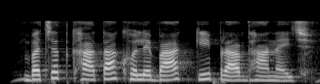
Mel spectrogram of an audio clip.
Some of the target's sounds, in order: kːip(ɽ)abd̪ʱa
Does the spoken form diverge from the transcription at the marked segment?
yes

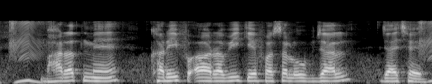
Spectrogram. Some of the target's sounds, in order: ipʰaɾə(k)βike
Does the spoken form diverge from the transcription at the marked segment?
yes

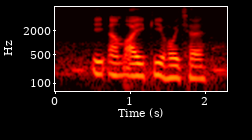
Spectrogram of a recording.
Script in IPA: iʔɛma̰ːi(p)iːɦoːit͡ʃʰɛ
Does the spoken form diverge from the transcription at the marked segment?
yes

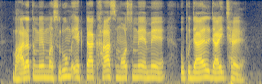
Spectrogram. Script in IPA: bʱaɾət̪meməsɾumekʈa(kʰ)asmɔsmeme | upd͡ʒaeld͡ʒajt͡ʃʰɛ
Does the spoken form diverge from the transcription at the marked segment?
no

